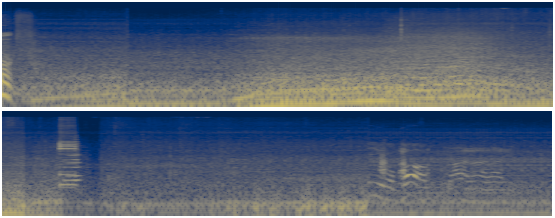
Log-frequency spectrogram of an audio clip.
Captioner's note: vehicle sounds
